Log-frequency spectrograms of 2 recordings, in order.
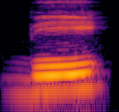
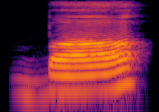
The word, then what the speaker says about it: با: لہجہ میں ادا کریں، اردو تلفظ سے پرہیز کریں، یعنی بے، تے، سے، ہے، خے، توئیں، زوئیں وغیرہ ہرگز نہ پڑھیں، بلکہ با، تا، تا، حا، خا، قا، ضا پڑھیں۔ یعنی کہ معلوم ہوا،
